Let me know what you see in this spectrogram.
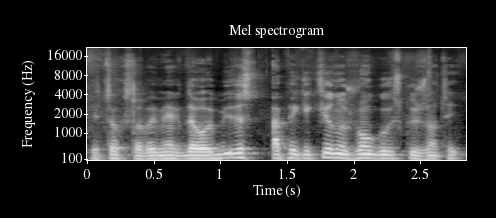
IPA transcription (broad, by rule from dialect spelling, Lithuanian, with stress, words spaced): tɐɪ ˈtoːks lˠɐˈbɐɪ ˈmʲeːɡdɐʋoː ˈjɪs ɐpʲeː kʲiɛkˈʋʲiɛnuː ˈʒmoːɡuː ˈʋʲɪskuː ʒʲɪˈnoːt ˈtɐɪ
